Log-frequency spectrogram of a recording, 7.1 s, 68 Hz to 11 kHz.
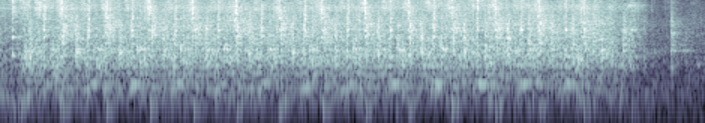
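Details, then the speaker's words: Vintage Wisconsin engine being revived: slow, regular thumps about two per second while cranking, each compression stroke heard, but no firing; tester read around 40, doubted as inaccurate; battery weak; spark not yet checked. "that should be enough it should start it sounds like it's thumping"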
